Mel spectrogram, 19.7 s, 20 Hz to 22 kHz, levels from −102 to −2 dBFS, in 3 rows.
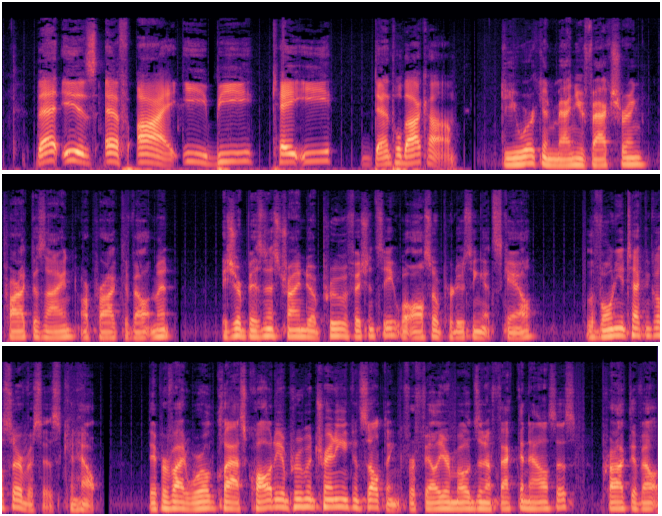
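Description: Wi-Fi interference runs through the whole speech clip, from start to finish. A Wi-Fi radio sitting close to the audio circuitry is broadcasting its beacon every 102.4 ms, and the circuit rectifies those radio bursts into the audio band. The result is a steady, regular ticking just under ten times a second, lying roughly 40 dB below the speech. It is faint beneath the speech itself but persistent in the gaps between phrases.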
